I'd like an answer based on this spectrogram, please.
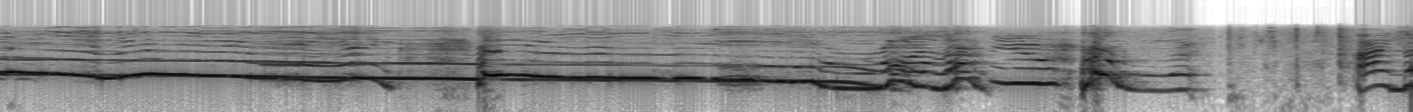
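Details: Group howl by Duke, a talkative pet Labrador Retriever: a long steady howl held for several seconds and gently falling, breaking into wavering, warbling bends and short rising yelps near the end, with human voices joining.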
